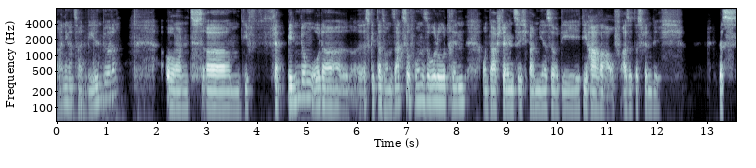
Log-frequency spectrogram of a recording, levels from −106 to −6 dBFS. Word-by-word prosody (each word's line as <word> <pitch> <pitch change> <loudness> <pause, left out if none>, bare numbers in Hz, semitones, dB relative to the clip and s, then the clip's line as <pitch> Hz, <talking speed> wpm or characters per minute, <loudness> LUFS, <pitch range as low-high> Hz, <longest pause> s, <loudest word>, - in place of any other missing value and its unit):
einiger 125 -1 -10
Zeit 105 -3 -10
wählen 125 +5 -7
würde. 155 +4 -7 0.9
Und, 105 -1 +3
ähm, 105 -1 +6
die - - -8
Verbindung 155 +5 -2
oder 115 -1 -2
es - - +1
gibt - - -7
da - - +4
so 110 - -9
'n 115 0 -9
Saxophon-Solo 130 +1 +1
drin 125 0 -6 0.3
und 105 0 -8
da 110 0 +3
stellen 110 0 +1
sich 115 0 0
bei - - 0
mir 110 0 -6
so 105 0 0
die 105 -1 -10
die - - -2
Haare - - +3
auf. - - -5
Also, 415 - 0
das 425 +1 -1
finde 210 - -7
ich 415 +2 -9 0.7
das 435 - +7
120 Hz, 140 wpm, -26 LUFS, 105-135 Hz, 0.9 s, das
